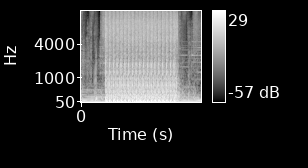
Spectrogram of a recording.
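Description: Loud automatic gunfire: a rapid, continuous burst of shots lasting about a second and a half, cutting off abruptly.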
